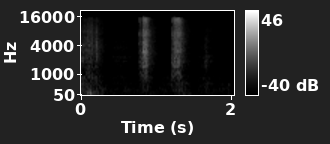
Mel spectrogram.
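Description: Two short hisses from an aerosol can of anticorrosion spray (Movil) squirted through a thin red extension straw, about a second apart.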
